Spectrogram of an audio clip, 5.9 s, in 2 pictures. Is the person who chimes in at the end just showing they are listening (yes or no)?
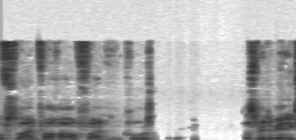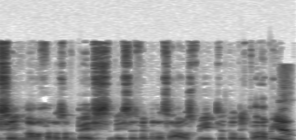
yes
